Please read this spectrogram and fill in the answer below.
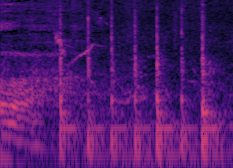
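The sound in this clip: Knocking on the door of a guest house, a hujra: a quick, even run of several raps that follows a brief voice.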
